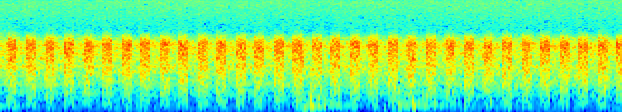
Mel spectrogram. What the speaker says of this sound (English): You want me to turn the spirit box off? If I turn off the noise, will you talk to me?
